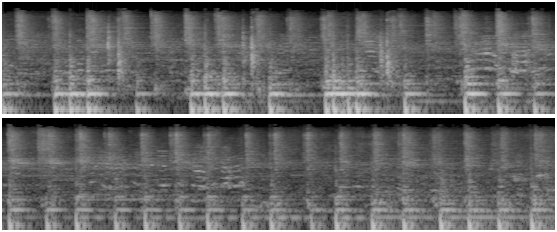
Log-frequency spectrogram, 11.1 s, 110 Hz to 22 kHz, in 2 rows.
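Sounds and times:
big drum beating: 0.0 - 11.0.

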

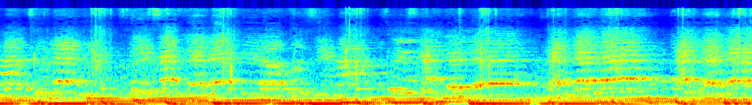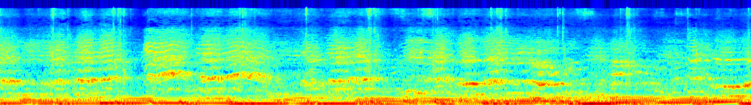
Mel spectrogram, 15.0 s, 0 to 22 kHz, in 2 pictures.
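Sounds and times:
amplified music with heavy bass: 0.0 - 15.0
children singing along: 0.0 - 15.0.

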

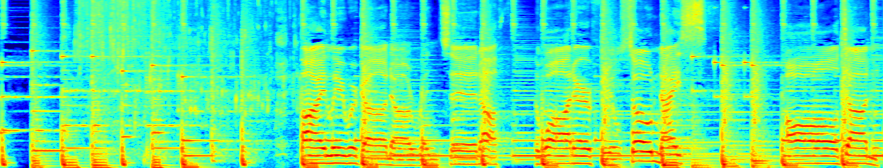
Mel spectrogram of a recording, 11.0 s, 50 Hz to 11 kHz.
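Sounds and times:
person singing: 3.6 - 8.8, 9.8 - 11.0
children's song backing music: 3.8 - 11.0.

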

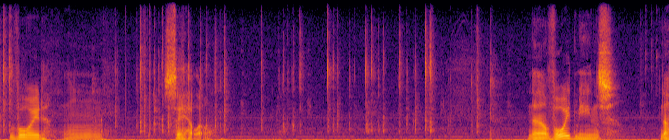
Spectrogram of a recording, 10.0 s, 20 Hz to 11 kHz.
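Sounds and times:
typing on computer keyboard: 1.7 - 7.2.

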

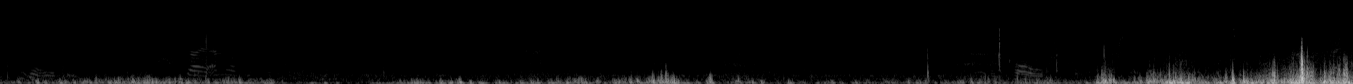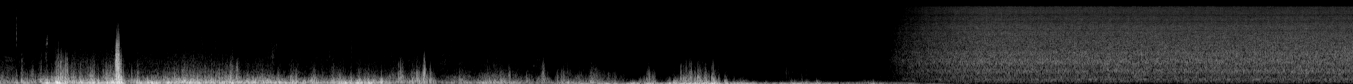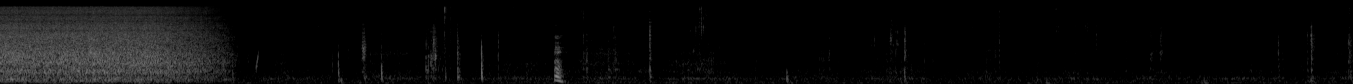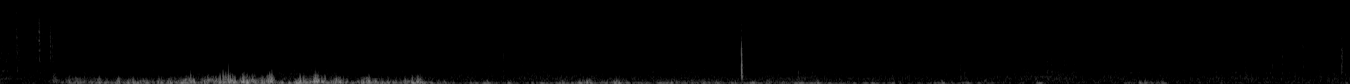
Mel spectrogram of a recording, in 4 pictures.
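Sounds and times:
wind buffeting microphone: 10.9 - 23.0, 41.2 - 45.0
waterfall cascading over rocks: 22.4 - 29.4.

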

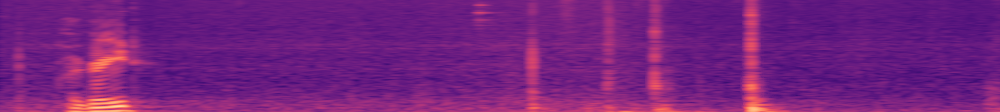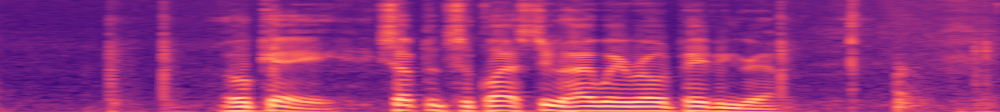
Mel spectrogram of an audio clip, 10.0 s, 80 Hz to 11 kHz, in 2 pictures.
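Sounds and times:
faint room hum: 0.0 - 10.0.

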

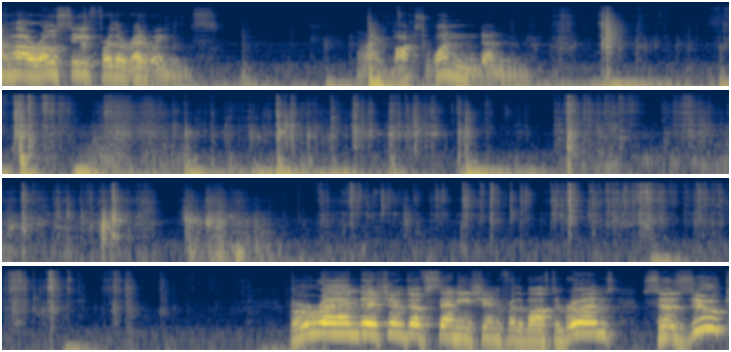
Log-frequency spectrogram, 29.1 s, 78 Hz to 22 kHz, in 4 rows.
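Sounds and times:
plastic wrapping crinkling and tearing: 5.5 - 16.2, 17.6 - 23.8.

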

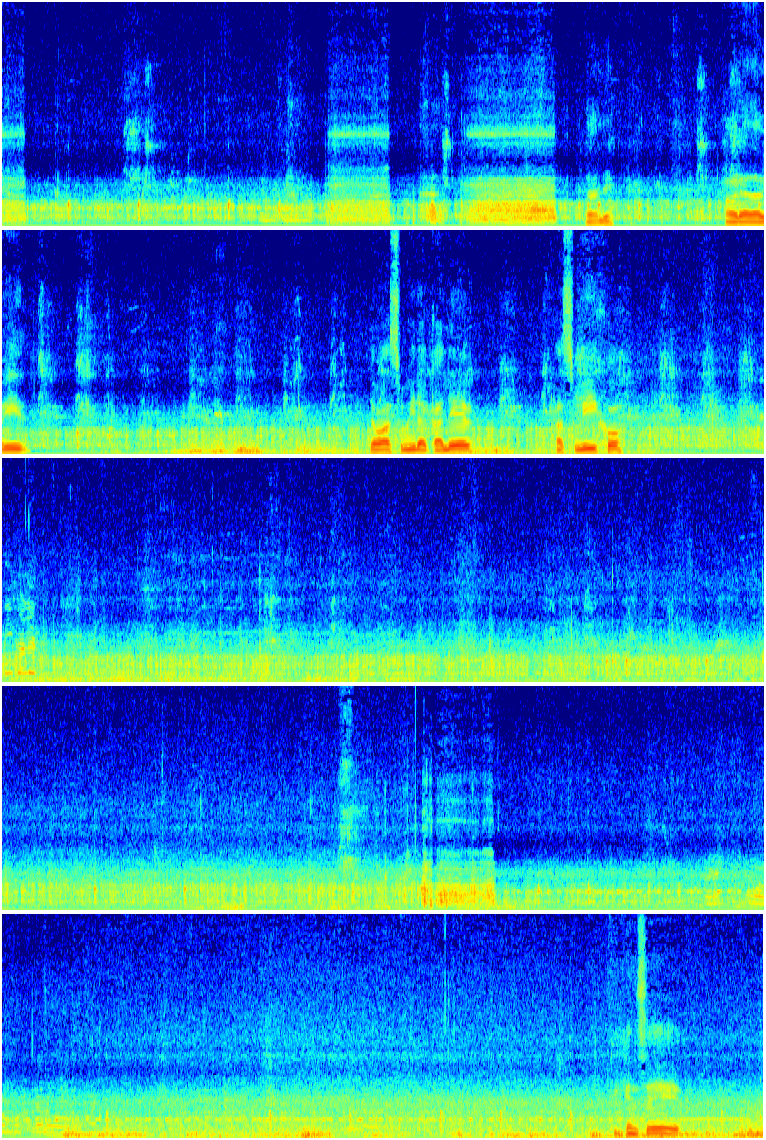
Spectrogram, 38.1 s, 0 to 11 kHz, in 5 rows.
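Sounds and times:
steady low hum: 0.0 - 38.0
wind rumbling on microphone: 0.0 - 38.0
faint voices: 28.6 - 35.2.

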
